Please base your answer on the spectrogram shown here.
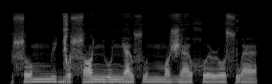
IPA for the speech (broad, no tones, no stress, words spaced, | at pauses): ɬomːiɟo ɬɒ ɲu ɲæsʷemːɒ ʒæχʷe ɹoswæ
